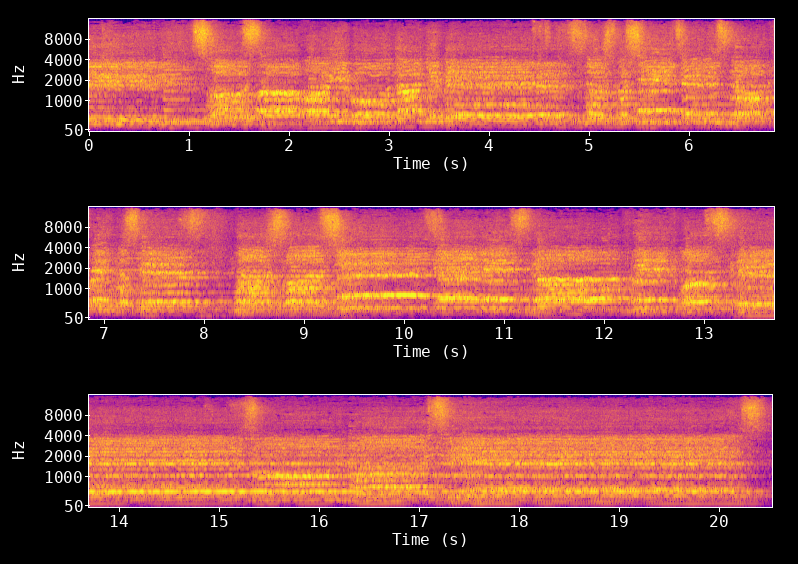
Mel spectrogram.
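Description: Mixed youth choir singing a hymn with piano accompaniment, moving through changing chords and then holding one long final chord that is released at the very end.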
